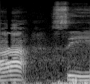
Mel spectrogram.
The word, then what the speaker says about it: ศรี: ใส และ เศรษฐี ค่ะ ซึ่ง นะ คะ จะ ไม่ ออก เสียง ตัว รอ เรือ นะ คะ จะ ออก เสียง เฉพาะ พญา ชา ตัว หน้า คือ ศ. ศาลา ค่ะ ต่อ ไป นะ คะ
